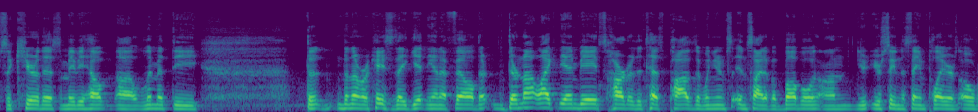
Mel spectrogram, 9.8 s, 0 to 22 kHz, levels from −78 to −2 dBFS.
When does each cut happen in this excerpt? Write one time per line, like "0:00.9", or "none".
0:06.0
